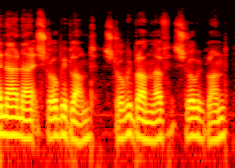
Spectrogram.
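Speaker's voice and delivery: quiet, soft-pedalled motherly reassurance; mum's gentle correction. Retold or imitated. Mum gently correcting her son about his ginger hair, softly imitated. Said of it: "my mum would say".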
